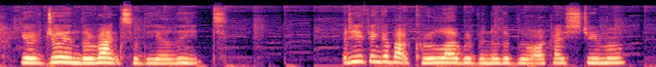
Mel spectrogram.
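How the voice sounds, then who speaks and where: With music in the background, a woman's high voice rattles along at a very fast pace, her intonation monotone and flat but her tone playful. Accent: British. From United Kingdom. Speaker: vtuber streamer. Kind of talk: casual livestream gaming chat. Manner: chatty, playful.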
